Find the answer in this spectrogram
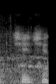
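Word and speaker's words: Qiqi: Que é Titi, né? A pronúncia correta, mas é Kiki, então que vai ser Kiki então.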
